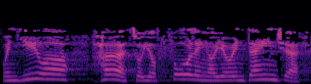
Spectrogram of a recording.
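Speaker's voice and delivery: ordinary delivery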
